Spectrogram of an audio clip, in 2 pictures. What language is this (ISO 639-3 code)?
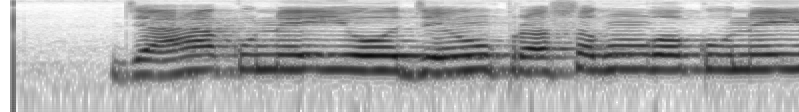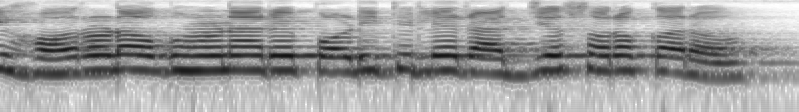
ori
